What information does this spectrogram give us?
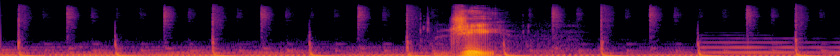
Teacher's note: In Brazilian Portuguese, it usually sounds like a soft G. Very light, almost like it slides into the next word.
